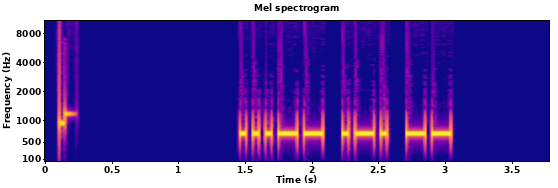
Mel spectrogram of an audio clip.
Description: Morse code, heard as a keyed tone, about 25 wpm, 700 Hz. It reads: 3RM
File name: Three Letter-Number Combinations - 25wpm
